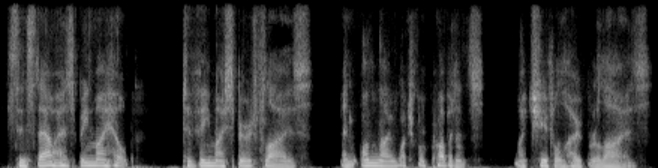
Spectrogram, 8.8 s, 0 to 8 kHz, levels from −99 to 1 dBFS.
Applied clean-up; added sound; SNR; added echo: neural mask model Resemble Enhance denoiser.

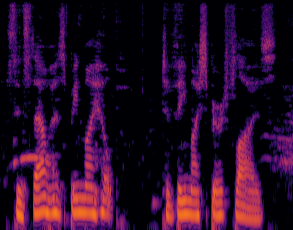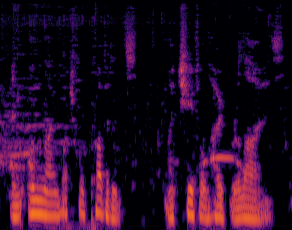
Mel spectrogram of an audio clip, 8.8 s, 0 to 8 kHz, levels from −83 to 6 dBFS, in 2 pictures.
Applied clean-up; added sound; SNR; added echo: classical method Wiener filter.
